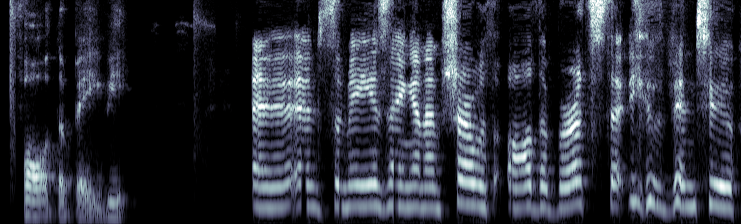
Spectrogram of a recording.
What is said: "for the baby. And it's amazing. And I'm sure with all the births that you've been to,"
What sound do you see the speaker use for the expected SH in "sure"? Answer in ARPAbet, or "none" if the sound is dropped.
SH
